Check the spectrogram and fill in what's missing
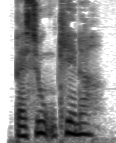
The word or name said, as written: basunkinder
